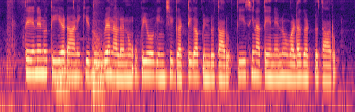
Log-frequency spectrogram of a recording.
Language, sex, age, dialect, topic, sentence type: Telugu, female, 18-24, Southern, agriculture, statement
